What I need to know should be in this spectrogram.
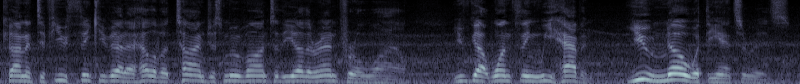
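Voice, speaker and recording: A man's voice: a little high, moderate pace, darkish tone, slight background noise, close to an everyday voice. An actor playing a blunt, sardonic expedition man in an audio drama, speaking drily. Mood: blunt, firm.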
